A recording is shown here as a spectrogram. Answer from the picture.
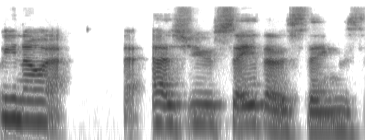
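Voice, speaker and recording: Her bright, sharp tone shows vocal fry as the woman speaks at a moderate pace. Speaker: podcast co-host. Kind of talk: casual conversation.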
